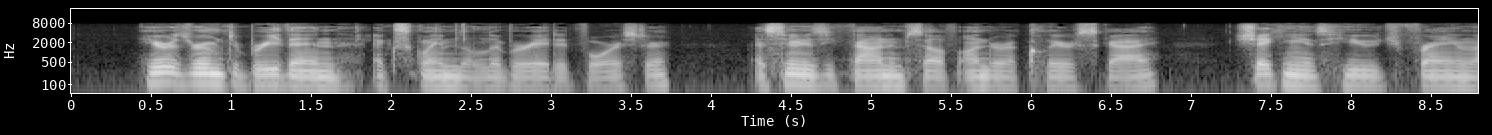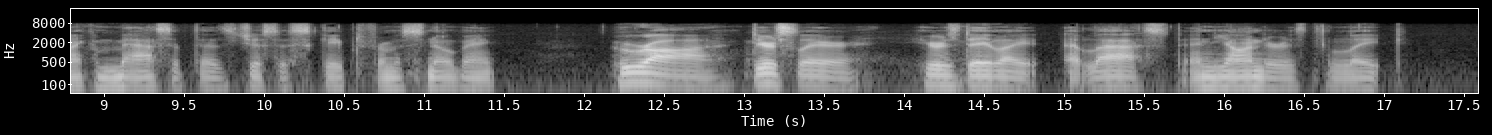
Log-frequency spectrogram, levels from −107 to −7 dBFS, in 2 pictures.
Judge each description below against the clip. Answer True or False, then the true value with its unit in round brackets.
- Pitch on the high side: False (90 Hz)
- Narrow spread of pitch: True (1.8 semitones)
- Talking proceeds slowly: False (155 wpm)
